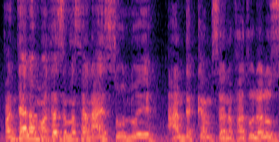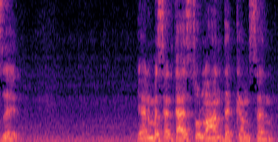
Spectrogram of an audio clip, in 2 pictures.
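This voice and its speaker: A man's voice: on the high side, a little hiss or hum, close to an everyday voice. A man with an Egyptian accent playing a bossy, impatient man who scolds and lectures a clueless youngster. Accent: Egyptian Arabic. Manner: scolding, bossy, quick to shout. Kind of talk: comedy sketch.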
